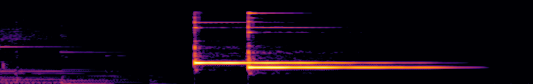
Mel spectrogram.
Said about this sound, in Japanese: 次回のチャイム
